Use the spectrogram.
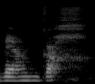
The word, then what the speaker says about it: Van Gogh: it's it's blue raspberry how am i supposed to say well to truly say it correctly first you must become dutch um i don't have time for that today so how else can i say it my stargate van gah shirt and the the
